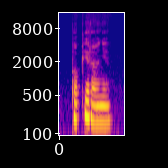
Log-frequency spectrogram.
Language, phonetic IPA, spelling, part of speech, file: Polish, [ˌpɔpʲjɛˈrãɲɛ], popieranie, noun, LL-Q809 (pol)-popieranie.wav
